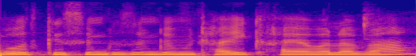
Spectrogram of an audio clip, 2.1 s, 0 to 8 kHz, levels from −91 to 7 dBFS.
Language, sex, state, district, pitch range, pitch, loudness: Bhojpuri, female, Bihar, Muzaffarpur, 215-230 Hz, 220 Hz, -11 LUFS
